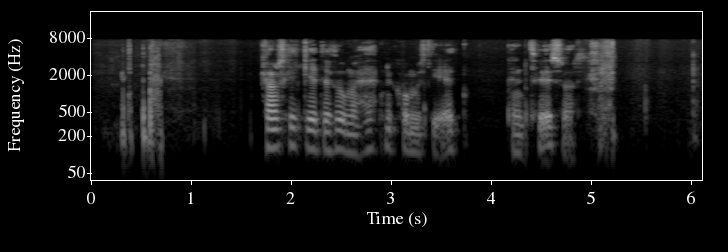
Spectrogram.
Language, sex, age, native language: Icelandic, male, 50-59, Icelandic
